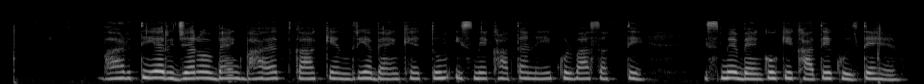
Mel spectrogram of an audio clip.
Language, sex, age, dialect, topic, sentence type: Hindi, female, 18-24, Kanauji Braj Bhasha, banking, statement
